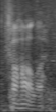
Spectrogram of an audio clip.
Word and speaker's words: Kahala: you stop by the Kahala Chinese in large pronounced Kahala ending with an A that's it well last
